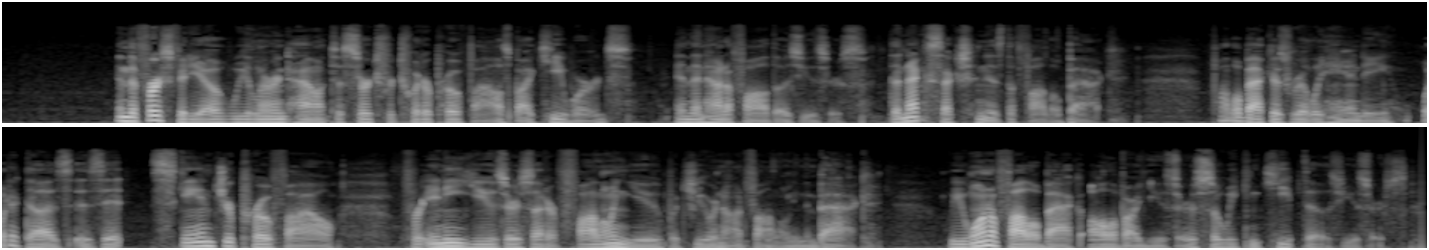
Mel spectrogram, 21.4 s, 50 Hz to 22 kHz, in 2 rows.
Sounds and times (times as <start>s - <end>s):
Speech: 0.9s - 8.5s, 9.1s - 21.3s.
